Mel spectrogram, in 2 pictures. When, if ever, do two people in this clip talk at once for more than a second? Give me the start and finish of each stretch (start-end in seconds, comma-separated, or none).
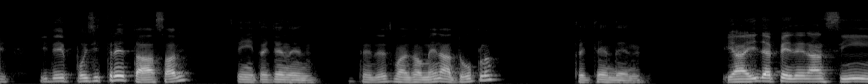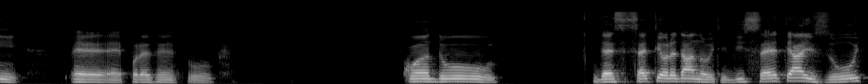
none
